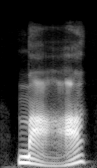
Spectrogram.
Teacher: The third tone dips down and then comes back up.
